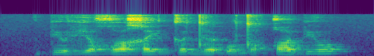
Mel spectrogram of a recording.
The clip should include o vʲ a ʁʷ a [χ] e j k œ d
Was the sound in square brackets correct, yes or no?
yes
